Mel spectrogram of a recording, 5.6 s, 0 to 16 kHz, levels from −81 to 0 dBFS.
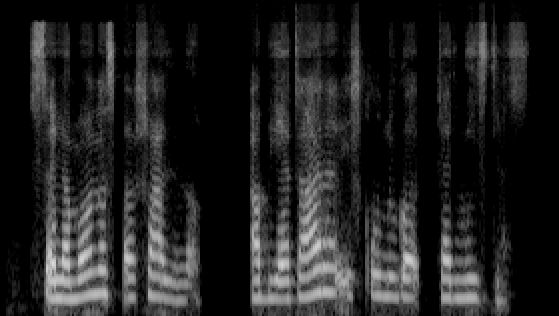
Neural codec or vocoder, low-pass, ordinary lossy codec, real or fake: codec, 44.1 kHz, 2.6 kbps, DAC; 14.4 kHz; Opus, 16 kbps; fake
